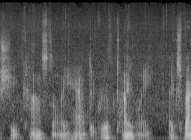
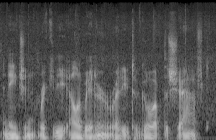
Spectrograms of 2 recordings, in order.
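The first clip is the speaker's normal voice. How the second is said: plain reading voice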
